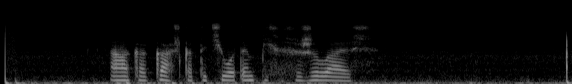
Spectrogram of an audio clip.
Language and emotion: Russian, angry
